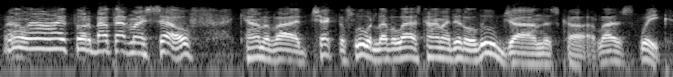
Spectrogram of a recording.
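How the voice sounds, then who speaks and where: An earnest country mechanic in a 1960s radio play. His husky voice moves up and down freely in a folksy, assured way. The old recording sounds muffled. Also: on the high side, sing-song, normal speed, full character voice. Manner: folksy, sure of himself. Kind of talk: 1960s radio drama acting.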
